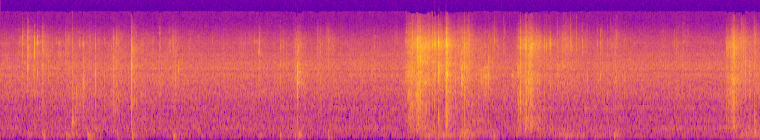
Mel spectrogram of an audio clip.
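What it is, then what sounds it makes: Dry bar soap being cut. A yellow utility knife cuts and scrapes a solid, crumbly, dry white bar of soap, sped up to double speed. Short, dry, bright crackles and clicks come in irregular bursts, with louder, denser crumbling scrapes toward the middle and end.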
